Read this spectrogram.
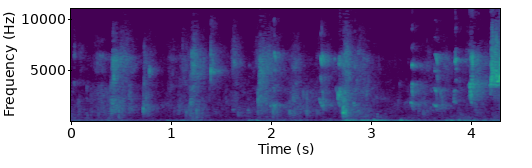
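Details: Baby monkey Adler, missing his mother and hungry, cries while held by a small monkey: a rapid run of shrill, high squeaks and chirps in short bursts, with low thumping handling noise underneath.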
